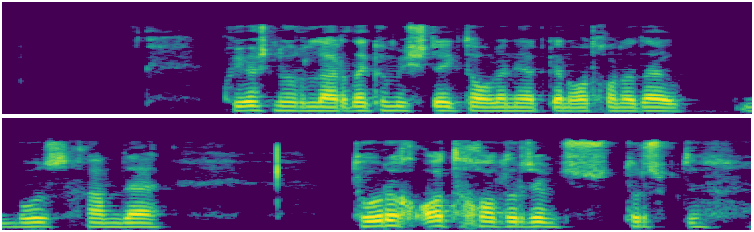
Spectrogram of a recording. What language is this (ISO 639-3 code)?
uzb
